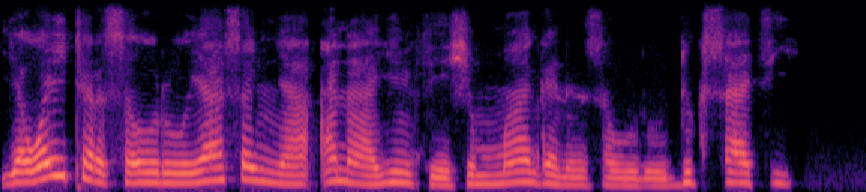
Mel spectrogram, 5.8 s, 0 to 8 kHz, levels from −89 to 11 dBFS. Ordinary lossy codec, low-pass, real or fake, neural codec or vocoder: Opus, 16 kbps; 7.2 kHz; real; none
